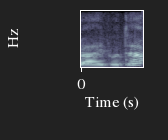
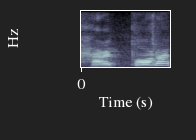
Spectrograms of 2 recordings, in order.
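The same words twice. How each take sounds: First: Said in the usual way. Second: Harry Potter in put-on English pronunciation; English accent. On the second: Shown as a demonstration. Vlogger revealing pyjamas to viewers, English accent. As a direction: give the name an English accent. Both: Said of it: "mon magnifique accent anglais".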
